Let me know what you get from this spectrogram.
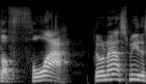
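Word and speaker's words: Fleadh: So it's actually spelled F L E A D H. making you say fl. The d is silent.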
